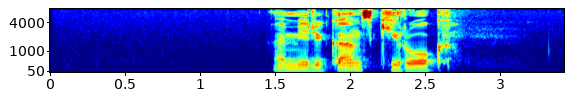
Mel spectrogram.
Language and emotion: Russian, neutral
